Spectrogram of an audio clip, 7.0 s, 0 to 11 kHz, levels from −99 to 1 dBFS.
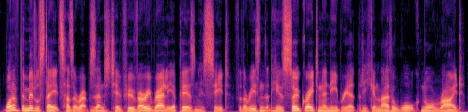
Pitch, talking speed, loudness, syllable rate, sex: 150 Hz, 275 wpm, -18 LUFS, 7.2 syllables/s, male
